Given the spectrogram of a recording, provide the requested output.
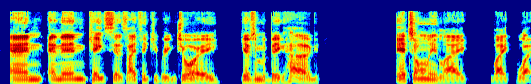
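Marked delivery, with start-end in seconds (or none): none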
